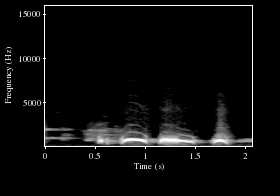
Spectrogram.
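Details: Spotted dove kept as a decoy, cooing in the 'giọng đồng son' voice style to call in wild doves. It gives one short phrase: a brief lead note, then two long, rounded coos and a final clipped coo, all mellow and low.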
